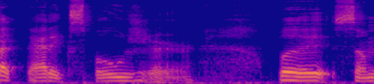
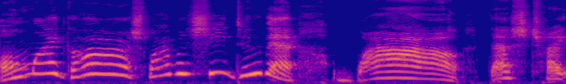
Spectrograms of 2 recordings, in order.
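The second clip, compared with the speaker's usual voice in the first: put-on very high swooping yell, wow drawn out; 11 semitones higher, 4 dB louder than usual. Retelling watching a show, imitating yelling at the TV. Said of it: "yelling at the T V".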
